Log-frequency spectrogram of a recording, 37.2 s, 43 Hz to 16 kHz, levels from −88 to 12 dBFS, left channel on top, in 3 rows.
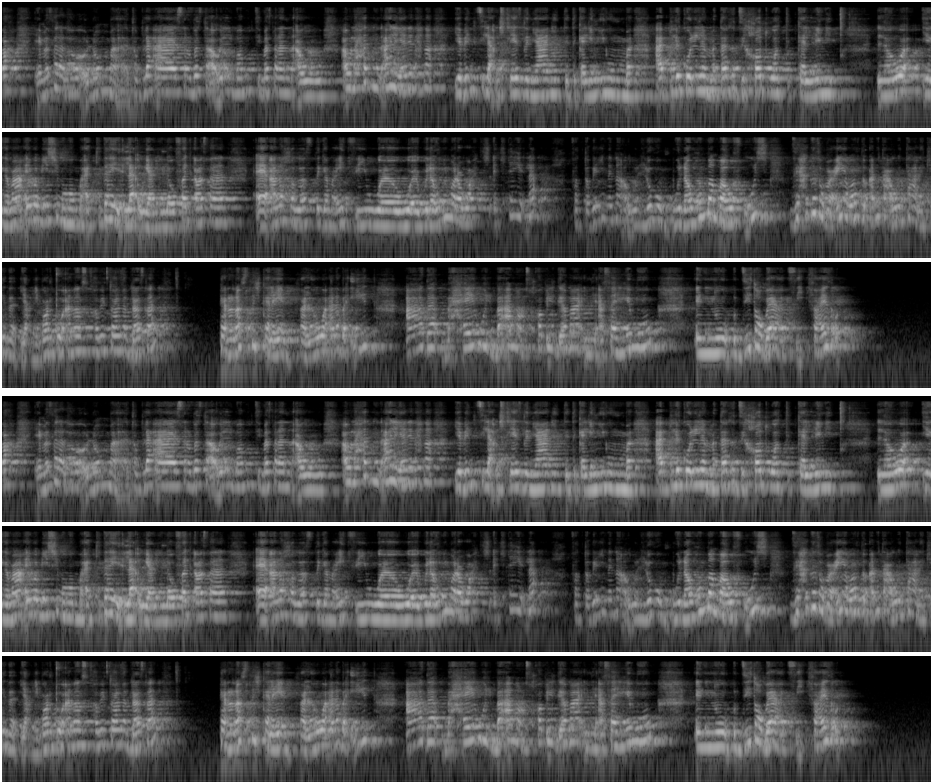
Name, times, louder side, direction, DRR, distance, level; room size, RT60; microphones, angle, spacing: voice 1, 0.0-19.6 20.0-26.8 27.7-35.9, equal, 5° right, 7 dB, 3.7 m, -26 dB
29.5 x 25.5 x 5.1 m, 0.73 s
head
